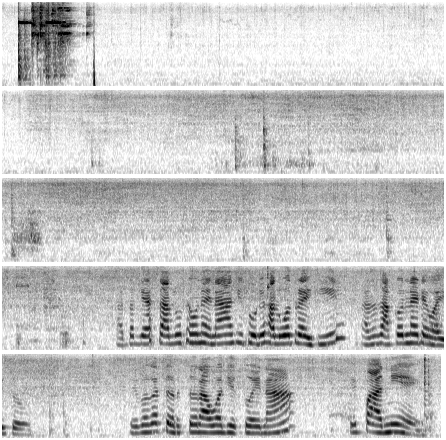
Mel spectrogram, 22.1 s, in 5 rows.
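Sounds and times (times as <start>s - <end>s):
vegetables sizzling in a pan: 0.0s - 22.0s
spatula scraping and tapping pan: 6.6s - 9.4s, 11.2s - 15.0s.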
